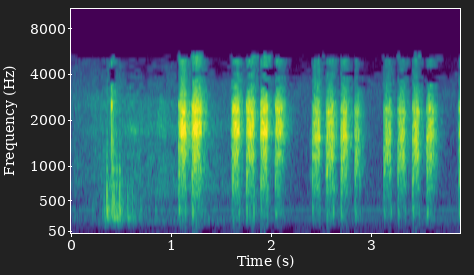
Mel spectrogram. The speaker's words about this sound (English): Now, what's the sound you're making into the duck call when you're making that noise? Cuck, cuck, cuck. Like this.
